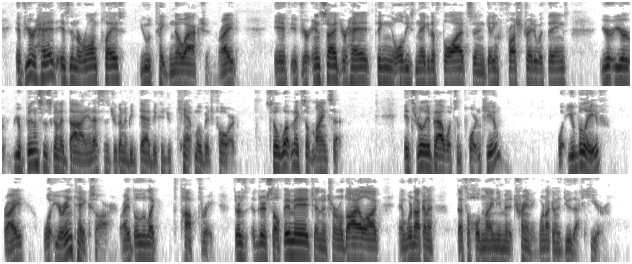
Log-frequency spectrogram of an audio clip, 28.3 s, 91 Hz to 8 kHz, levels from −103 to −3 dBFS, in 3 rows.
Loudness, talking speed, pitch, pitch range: -24 LUFS, 210 wpm, 115 Hz, 105-130 Hz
